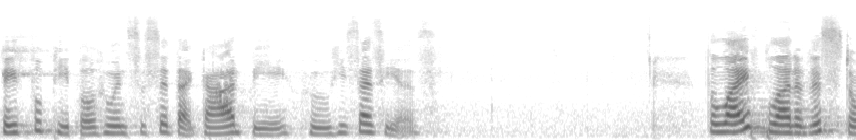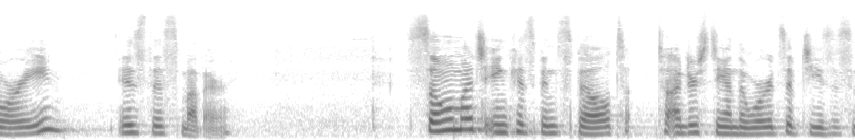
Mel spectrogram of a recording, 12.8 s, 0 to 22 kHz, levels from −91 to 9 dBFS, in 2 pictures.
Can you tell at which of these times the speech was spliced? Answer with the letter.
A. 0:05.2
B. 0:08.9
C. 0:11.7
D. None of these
D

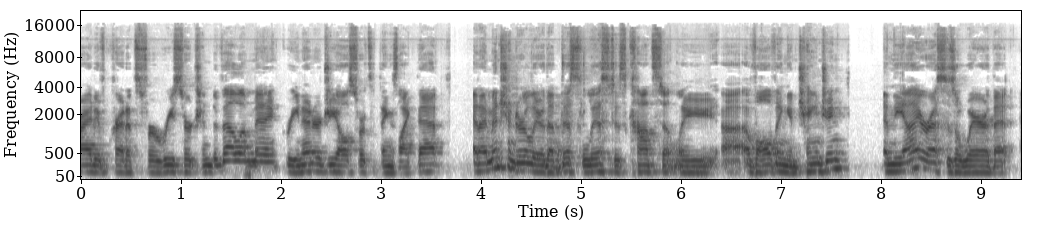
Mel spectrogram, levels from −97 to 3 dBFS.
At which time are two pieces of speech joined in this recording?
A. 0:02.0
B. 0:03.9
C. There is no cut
B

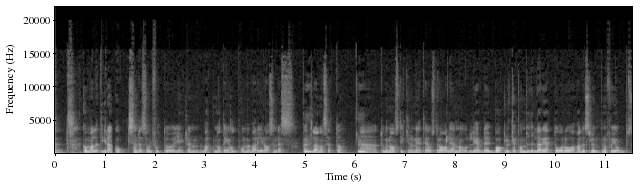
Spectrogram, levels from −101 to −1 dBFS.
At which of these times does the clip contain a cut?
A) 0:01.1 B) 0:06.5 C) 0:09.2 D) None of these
A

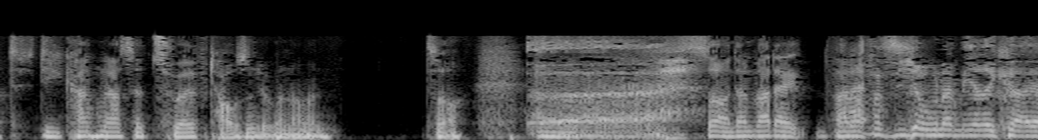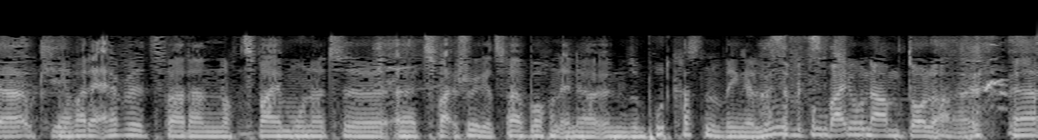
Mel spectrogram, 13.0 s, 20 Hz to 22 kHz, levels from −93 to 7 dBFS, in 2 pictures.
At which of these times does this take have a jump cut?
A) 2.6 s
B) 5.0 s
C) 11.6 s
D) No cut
D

